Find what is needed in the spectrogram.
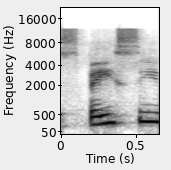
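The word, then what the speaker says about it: spaCy: Is it Spacey?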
